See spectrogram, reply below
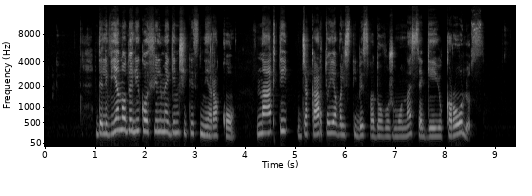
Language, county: Lithuanian, Marijampolė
